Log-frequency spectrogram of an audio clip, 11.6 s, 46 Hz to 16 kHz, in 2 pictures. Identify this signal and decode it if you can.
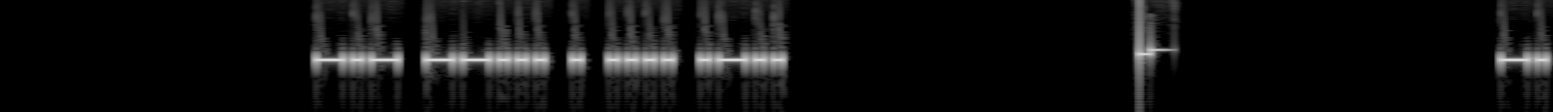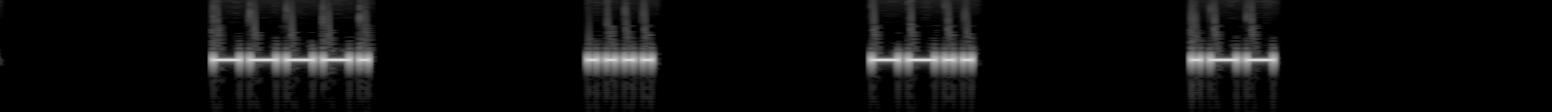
Morse code, heard as a keyed tone, about 36 wpm, spaced as for 15 wpm, 700 Hz. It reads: K7EHL N9HZW
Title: USA Call Signs - 5 Characters - 8x Character Spacing - 35wpm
